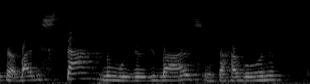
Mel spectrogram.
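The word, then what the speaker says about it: Valls: A cidade de Bals, escreve com V, Bals, pronuncia Bals em espanhol.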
